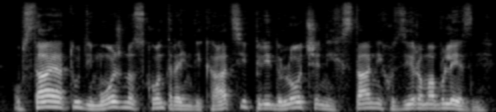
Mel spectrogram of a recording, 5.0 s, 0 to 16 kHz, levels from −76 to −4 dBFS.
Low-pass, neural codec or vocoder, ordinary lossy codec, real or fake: 14.4 kHz; none; none; real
